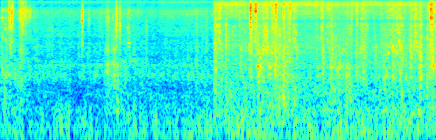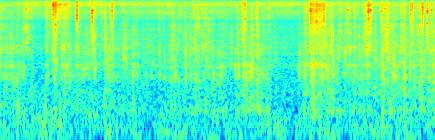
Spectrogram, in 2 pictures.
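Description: Mountain bike rolling fast down a rocky dirt trail: tyres crunching and rattling over gravel and stones, with wind buffeting the microphone. About three seconds in the sound turns brighter, with more crisp clatter.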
